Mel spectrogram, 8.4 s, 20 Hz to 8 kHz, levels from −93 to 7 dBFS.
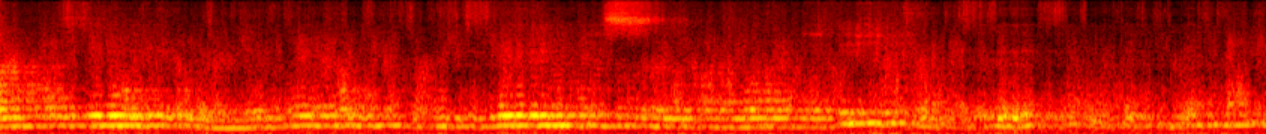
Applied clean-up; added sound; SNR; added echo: neural separator model SepFormer DNS4.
